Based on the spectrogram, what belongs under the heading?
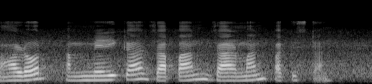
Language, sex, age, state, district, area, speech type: Assamese, female, 45-60, Assam, Jorhat, urban, spontaneous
